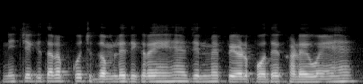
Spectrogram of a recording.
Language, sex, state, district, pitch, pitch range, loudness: Hindi, male, Uttar Pradesh, Shamli, 135 Hz, 130-145 Hz, -18 LUFS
